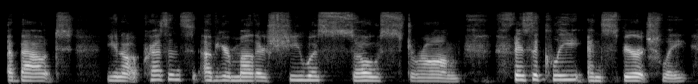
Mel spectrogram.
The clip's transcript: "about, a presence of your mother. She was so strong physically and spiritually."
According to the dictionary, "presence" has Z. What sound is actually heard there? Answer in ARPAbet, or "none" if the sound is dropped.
Z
